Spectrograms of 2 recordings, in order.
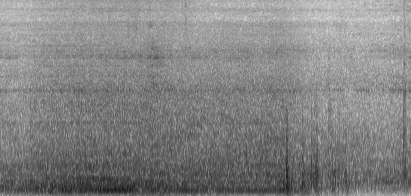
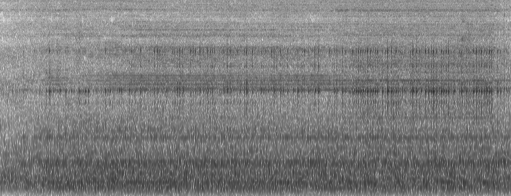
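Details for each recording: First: SoleusAir ductless heat pump outdoor unit starting in cool mode, suction line cold: steady low compressor hum with a faint rattle of unknown source; compressor runs normally. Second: SoleusAir ductless heat pump running in cool mode after startup, suction line cold: steady compressor and fan hum with a loose, uneven rattle on top; owner doesn't know what is rattling, but it's working.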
